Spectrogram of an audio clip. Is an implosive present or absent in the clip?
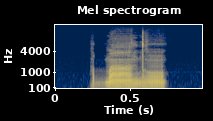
present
